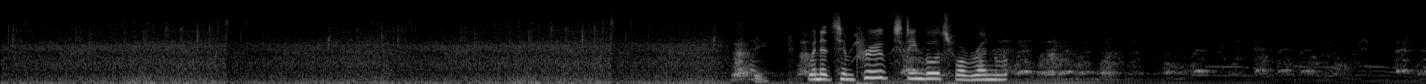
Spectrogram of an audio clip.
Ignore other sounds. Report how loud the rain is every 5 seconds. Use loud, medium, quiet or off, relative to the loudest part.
loud, loud, off.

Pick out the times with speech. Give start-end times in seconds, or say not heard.
7.5-10.1.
